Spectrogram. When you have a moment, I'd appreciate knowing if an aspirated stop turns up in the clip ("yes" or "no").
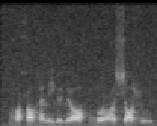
no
